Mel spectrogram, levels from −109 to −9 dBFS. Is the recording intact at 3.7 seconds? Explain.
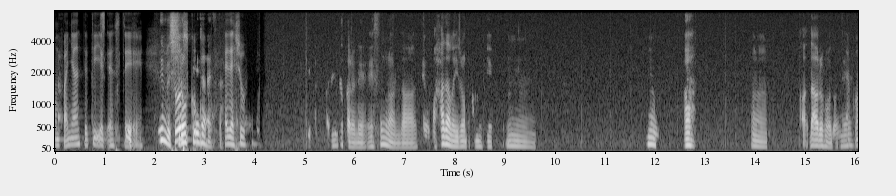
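No, an echo leak runs from 3.61 to 4.08 s: a faint, discrete copy of the speech trailing by 229 ms, likely far-end loudspeaker sound the echo canceller missed, unlike smoothly decaying room reverb.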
